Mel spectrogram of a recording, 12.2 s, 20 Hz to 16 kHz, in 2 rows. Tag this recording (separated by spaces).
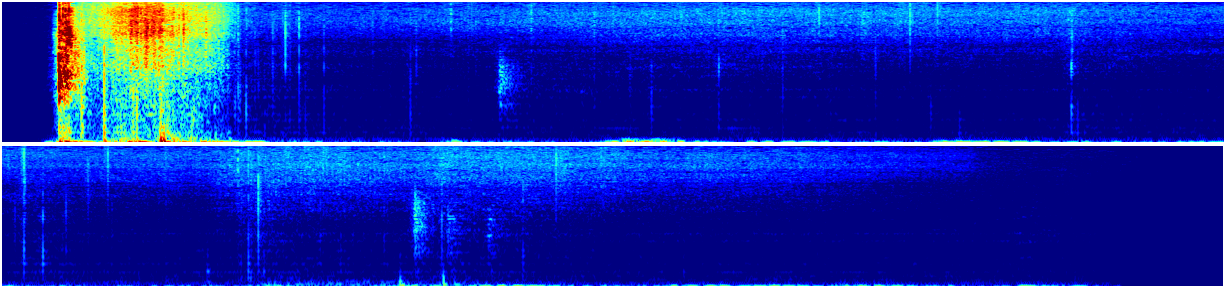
02 a lighting match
